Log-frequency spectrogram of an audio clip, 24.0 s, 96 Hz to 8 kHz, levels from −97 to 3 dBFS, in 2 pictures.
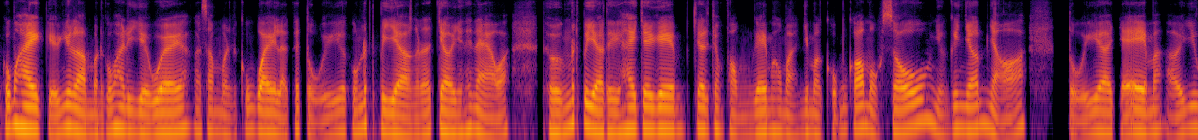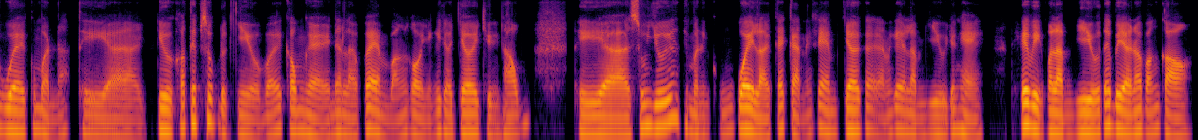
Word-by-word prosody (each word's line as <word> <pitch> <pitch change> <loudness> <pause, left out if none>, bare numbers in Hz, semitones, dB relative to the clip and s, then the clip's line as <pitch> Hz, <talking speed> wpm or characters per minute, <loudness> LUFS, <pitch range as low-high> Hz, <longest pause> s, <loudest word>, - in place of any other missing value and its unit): cũng 140 +3 0
hay, 140 -3 +8
kiểu 105 -3 -3
như 145 +4 +1
là, 125 -4 +5
mình 110 0 -6
cũng 120 +4 -4
hay 140 - +1
đi 120 -2 -2
về 110 - +2
quê 115 +1 +5
á, 135 +2 -5
rồi 120 - -10
xong 120 -1 -5
mình 105 -2 -8
cũng 130 +3 -8
quay 115 -2 +6
lại 100 -3 -2
cái 130 - -6
tụi, 100 +4 -7
a, - - -2
con 120 - -5
nít - - -2
bây 120 -2 0
giờ 105 -4 +4
người 100 - -7
ta 110 +1 -1
chơi 115 -3 +3
như 110 - -4
thế 130 +4 -5
nào 100 -7 0
á, - - -3 0.4
thường 115 0 +1
con 130 - -5
nít 175 - -3
bây 150 -3 +4
giờ 120 -2 +5
thì 115 0 -2
hay 135 +2 +2
chơi 135 0 +3
game, 130 -1 +4
chơi 130 -2 +1
trong 125 +1 -7
phòng 105 -2 -7
game 115 +1 +2
hông 115 -1 -7
à. 105 -2 -3
Nhưng 115 +1 -7
mà 110 - -3
cũng 125 +6 -10
có 135 +1 +5
một - - -6
số 145 +9 +2
những 115 -5 -9
cái 140 +1 -4
nhóm 140 +2 0
nhỏ, 140 -5 -2 0.4
tụi, 95 +7 -5
ơ, 120 -2 +2
trẻ - - -1
em 120 -1 +5
á, 125 +1 -5
ở 100 -1 -5
dưới 135 +6 -5
quê 125 -2 +3
của 130 - -12
mình 115 -7 -5
á, 105 +2 -13
thì, 105 -3 -6
à, 95 -2 -3 0.2
chưa 130 -2 +3
có 145 - -3
tiếp 170 - 0
xúc 180 -3 -1
được 115 - -6
nhiều 100 -4 -4
với 105 +8 -4
công 120 -2 -2
nghệ 95 -4 -2
nên 115 +2 -4
là 95 -1 -4
các 135 - +4
em 115 -6 +2
vẫn 95 +3 -7
còn 105 -3 -1
những 95 - -14
cái 120 - -6
trò 110 -3 -4
chơi 110 +2 +1
truyền 100 -3 -10
thống, 105 - -4 0.5
thì, 105 -1 0
ờ, 100 -1 +3
xuống 145 +10 -1
dưới 150 +3 +2
á 195 - -2
thì 150 - -11
mình 105 -2 -5
cũng 120 +6 -15
quay 130 -1 +7
lại 95 -3 +2
cái 135 - -1
cảnh 110 -8 -1
các 145 - +1
em 120 -2 -4
chơi, 125 0 +3
cái 130 +1 -5
cảnh 100 -2 -7
các 130 - 0
em 120 - -2
làm 105 -2 -5
diều 105 0 -6
chẳng 125 +1 -6
hạn, 100 -4 -2 0.4
cái 155 - +9
việc 135 -4 +4
mà 120 - +3
làm 110 -2 +5
diều 115 0 +2
tới 150 +4 +1
bây 135 -3 +4
giờ 115 -3 +6
nó 125 +2 +1
vẫn 120 +2 -2
còn. 100 -4 +3
115 Hz, 315 wpm, -25 LUFS, 105-130 Hz, 0.5 s, cái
